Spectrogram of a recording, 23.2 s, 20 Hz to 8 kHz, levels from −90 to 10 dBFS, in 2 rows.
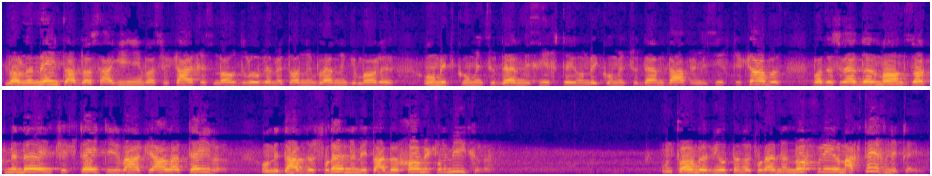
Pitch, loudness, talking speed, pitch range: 230 Hz, -14 LUFS, 165 wpm, 210-265 Hz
